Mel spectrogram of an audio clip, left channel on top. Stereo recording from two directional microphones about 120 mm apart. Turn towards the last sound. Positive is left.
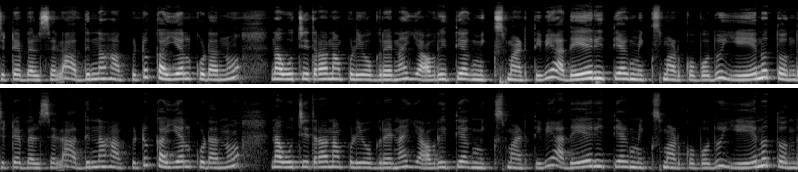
turn(degrees=25)  # may be behind; listen again after turning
